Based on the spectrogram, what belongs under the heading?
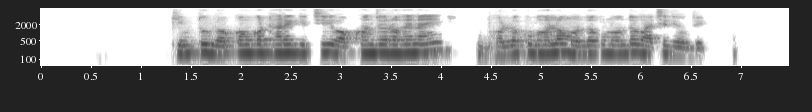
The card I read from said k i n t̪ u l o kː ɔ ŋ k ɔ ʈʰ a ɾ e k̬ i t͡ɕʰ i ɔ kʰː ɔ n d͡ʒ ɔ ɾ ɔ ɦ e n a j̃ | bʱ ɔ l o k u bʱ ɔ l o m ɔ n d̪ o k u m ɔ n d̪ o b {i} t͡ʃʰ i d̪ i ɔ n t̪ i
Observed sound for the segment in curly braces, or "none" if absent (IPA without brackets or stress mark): a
